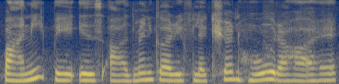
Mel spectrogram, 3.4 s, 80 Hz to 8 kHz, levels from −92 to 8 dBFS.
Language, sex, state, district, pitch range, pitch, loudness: Hindi, female, Jharkhand, Palamu, 215-240 Hz, 220 Hz, -15 LUFS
